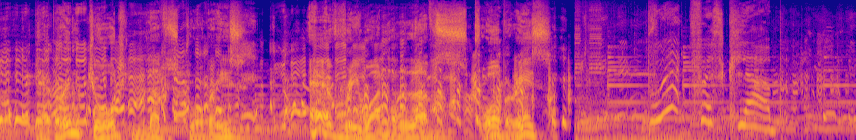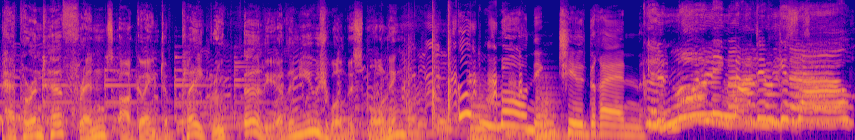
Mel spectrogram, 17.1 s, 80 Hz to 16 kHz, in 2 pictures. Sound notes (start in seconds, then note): 0.2 laughing; 5.6 bell ringing; 7.6 children giggling; 12.8 claps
